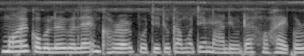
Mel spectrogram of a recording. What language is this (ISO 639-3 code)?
asm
